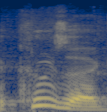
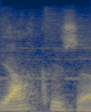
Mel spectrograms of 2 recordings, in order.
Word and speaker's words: Yakuza: And then the Yakuza get involved. The Yakuza, I believe, is the correct pronunciation.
